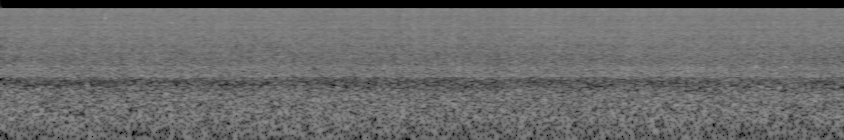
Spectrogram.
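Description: A mountain stream rushes and splashes steadily over rocks.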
